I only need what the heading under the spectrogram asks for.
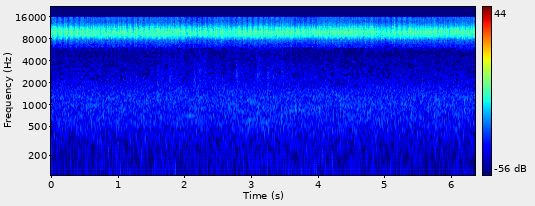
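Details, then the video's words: Crickets chirping at night in summer forest, a thick high-pitched pulsing drone without pauses, a few faint fainter tones flickering below it and steady background hiss. "Pure cricket music for 20 min"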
